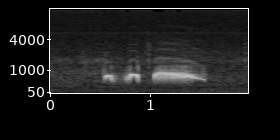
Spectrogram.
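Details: Female spotted dove call used in training decoy birds: two brief clipped notes and a long, smooth coo that drops slightly at the end, heard once cleanly.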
